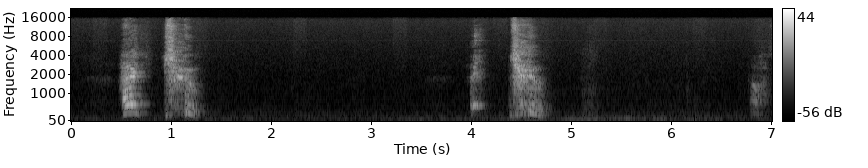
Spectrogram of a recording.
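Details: Sneezes performed for a sneezing challenge: four sharp sneezes, each with a quick in-breath before it, and a quiet room between them.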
